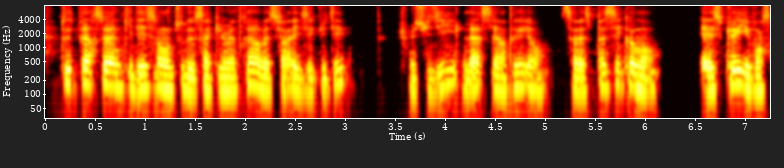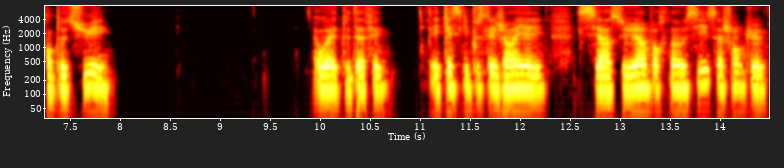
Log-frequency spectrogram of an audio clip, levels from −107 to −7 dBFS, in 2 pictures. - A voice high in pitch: No, low, 135 Hz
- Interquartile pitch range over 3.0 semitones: No, narrow, 2.5 semitones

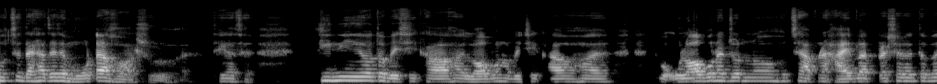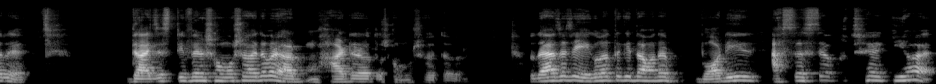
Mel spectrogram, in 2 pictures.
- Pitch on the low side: No, medium, 160 Hz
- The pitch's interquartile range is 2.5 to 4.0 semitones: No, average, 4.4 semitones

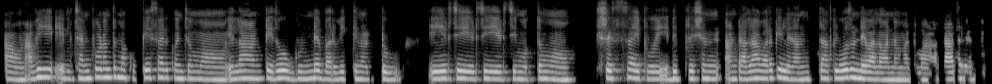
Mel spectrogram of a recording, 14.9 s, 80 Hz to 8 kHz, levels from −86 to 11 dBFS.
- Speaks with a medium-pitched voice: No, high, 215 Hz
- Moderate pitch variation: No, narrow, 2.0 semitones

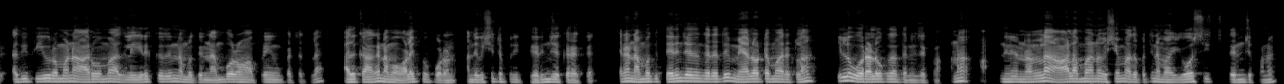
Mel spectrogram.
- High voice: No, low, 125 Hz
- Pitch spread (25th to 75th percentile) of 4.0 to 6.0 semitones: No, average, 3.1 semitones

